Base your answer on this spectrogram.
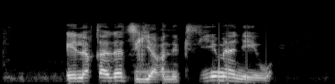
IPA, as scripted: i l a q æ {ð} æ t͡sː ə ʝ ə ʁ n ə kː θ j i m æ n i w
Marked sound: correct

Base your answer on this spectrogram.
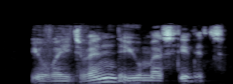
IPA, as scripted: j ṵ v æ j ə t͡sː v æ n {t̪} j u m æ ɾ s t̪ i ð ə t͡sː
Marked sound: incorrect: d̪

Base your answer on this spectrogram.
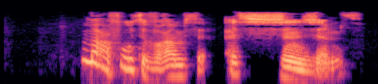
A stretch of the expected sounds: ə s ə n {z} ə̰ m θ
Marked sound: correct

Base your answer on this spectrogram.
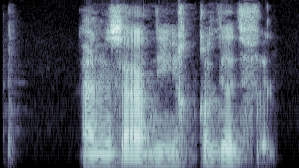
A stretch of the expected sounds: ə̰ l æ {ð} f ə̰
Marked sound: correct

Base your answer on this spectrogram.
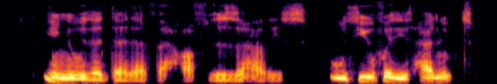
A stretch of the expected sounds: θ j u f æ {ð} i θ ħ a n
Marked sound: correct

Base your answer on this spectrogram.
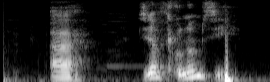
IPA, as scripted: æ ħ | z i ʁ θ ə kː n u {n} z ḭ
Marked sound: incorrect: m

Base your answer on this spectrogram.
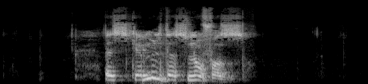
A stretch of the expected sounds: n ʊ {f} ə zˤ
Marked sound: correct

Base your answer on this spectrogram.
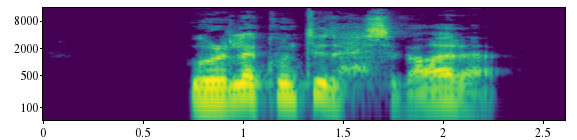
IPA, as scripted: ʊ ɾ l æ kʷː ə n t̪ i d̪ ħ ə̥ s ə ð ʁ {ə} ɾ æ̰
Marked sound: incorrect: a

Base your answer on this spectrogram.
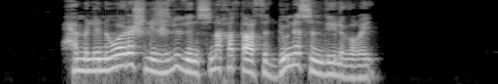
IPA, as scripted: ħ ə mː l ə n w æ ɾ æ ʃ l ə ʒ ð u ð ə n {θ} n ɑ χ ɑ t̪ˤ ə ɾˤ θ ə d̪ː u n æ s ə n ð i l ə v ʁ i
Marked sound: incorrect: s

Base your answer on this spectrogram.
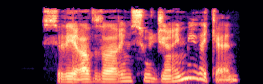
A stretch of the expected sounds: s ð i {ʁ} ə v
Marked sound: correct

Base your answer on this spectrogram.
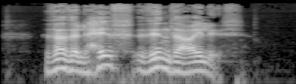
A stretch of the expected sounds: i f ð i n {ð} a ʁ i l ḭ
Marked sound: correct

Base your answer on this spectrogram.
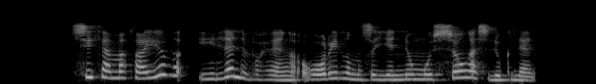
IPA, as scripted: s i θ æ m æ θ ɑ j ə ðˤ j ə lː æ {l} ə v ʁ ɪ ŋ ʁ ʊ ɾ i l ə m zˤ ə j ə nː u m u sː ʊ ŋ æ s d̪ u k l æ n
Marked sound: correct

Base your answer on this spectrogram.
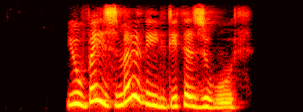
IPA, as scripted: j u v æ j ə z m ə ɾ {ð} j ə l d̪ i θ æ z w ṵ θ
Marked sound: correct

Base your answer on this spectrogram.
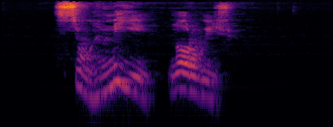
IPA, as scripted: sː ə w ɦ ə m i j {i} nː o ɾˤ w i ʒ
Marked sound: correct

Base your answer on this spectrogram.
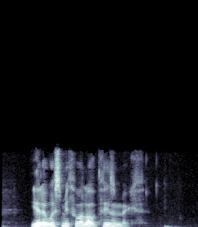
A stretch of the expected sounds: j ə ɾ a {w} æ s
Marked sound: correct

